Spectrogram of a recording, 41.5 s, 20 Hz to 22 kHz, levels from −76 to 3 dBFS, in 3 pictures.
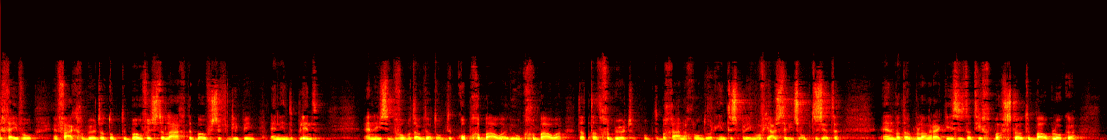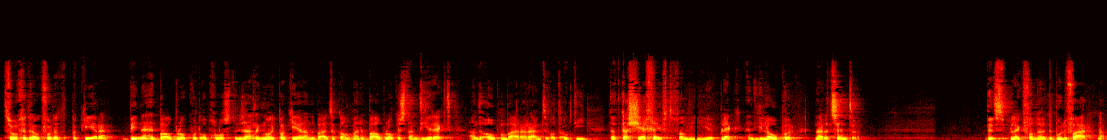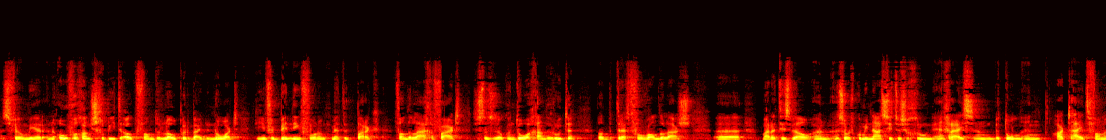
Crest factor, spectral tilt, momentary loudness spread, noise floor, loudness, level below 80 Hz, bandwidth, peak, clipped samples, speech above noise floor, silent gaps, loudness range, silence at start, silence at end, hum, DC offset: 18 dB; -4.5 dB/octave; 7 LU; -58 dBFS; -19 LUFS; -50 dBFS; 13 kHz; 0 dBFS; under 0.1%; 39 dB; none; 3 LU; 0 s; 0 s; none; under 0.1%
